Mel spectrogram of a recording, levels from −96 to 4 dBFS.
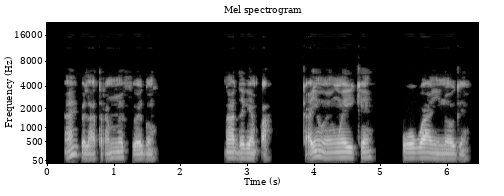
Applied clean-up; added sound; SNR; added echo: none; none; none; none.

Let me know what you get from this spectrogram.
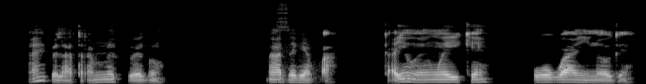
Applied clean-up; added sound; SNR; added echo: neural mask model DeepFilterNet 3.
